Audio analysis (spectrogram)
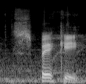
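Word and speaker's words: Speccy: It's spelled S-P-E-C-C-Y, Specky.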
